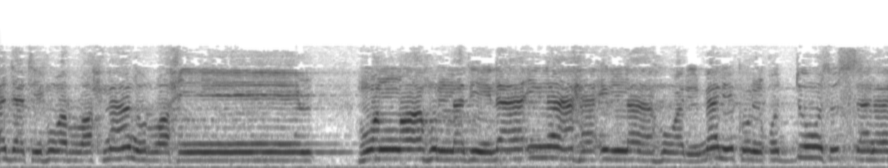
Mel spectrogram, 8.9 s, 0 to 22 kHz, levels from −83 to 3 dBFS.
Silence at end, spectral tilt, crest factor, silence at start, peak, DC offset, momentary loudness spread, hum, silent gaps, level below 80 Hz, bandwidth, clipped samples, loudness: 0 s; -1 dB/octave; 12 dB; 0 s; -6 dBFS; 0.6%; 7 LU; none; none; -56 dBFS; 7.2 kHz; under 0.1%; -19 LUFS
